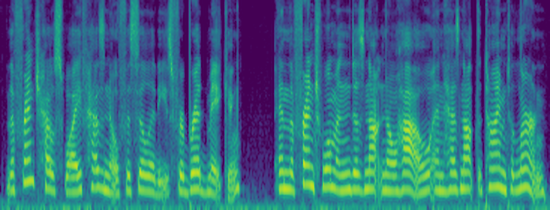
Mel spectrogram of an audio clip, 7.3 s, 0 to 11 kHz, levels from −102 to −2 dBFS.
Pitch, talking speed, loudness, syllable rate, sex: 220 Hz, 195 wpm, -19 LUFS, 4.7 syllables/s, female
